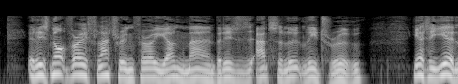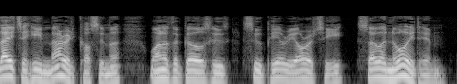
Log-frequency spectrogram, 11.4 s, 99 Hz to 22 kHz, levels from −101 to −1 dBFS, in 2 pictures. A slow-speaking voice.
No: average, 155 wpm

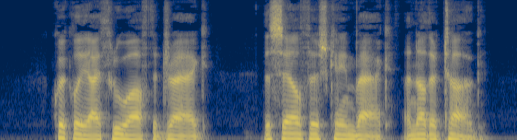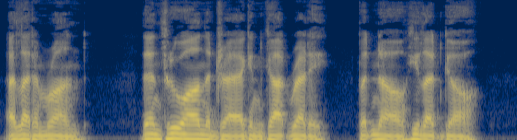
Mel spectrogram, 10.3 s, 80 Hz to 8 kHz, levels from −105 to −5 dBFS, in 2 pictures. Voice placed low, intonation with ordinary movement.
Yes: very low, 95 Hz; average, 3.0 semitones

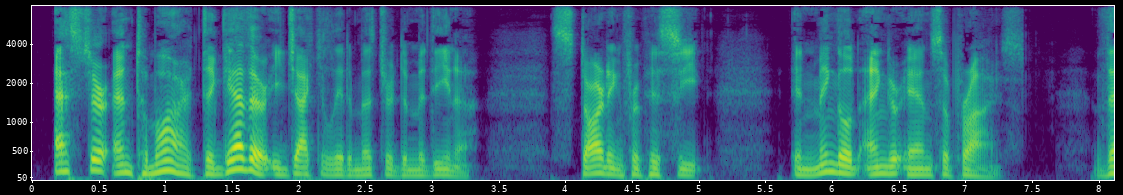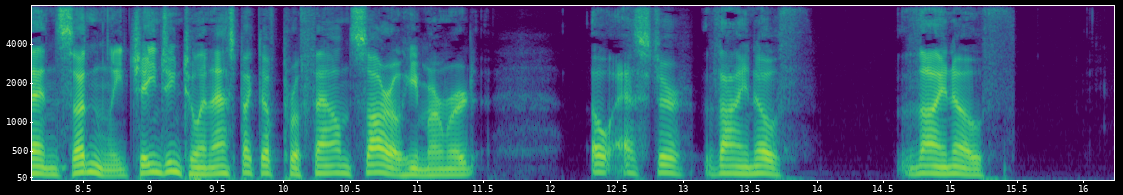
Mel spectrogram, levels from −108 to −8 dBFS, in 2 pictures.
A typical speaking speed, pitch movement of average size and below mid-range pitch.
No: slow, 120 wpm; average, 4.1 semitones; low, 115 Hz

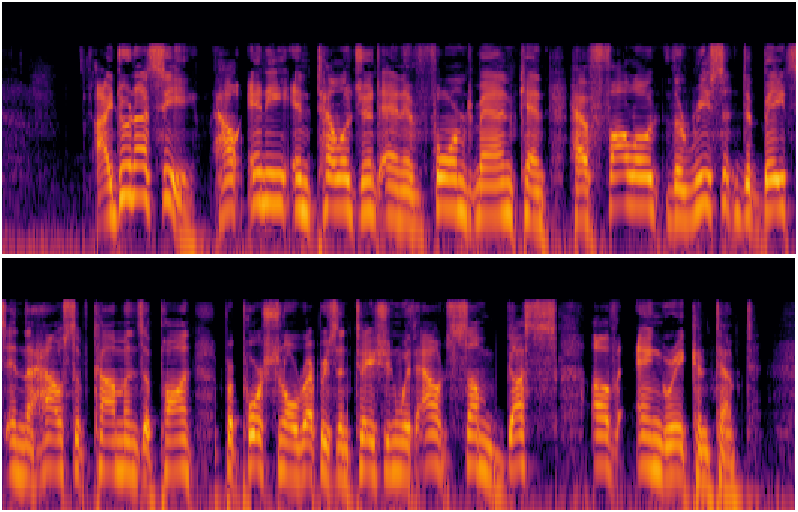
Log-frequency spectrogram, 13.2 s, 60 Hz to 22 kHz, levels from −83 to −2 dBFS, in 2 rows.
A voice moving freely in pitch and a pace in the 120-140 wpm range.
No: average, 3.9 semitones; slow, 135 wpm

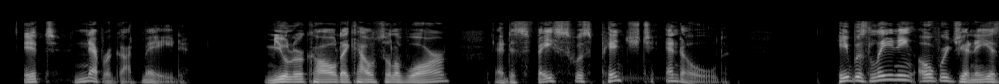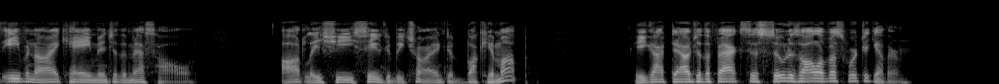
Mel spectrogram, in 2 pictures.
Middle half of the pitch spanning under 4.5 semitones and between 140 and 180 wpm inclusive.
No: average, 5.3 semitones; average, 165 wpm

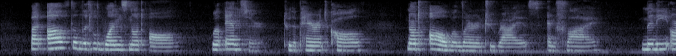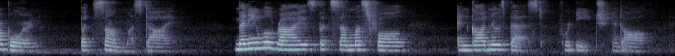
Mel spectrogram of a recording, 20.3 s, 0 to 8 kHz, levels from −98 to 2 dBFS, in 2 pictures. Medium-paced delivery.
No: slow, 125 wpm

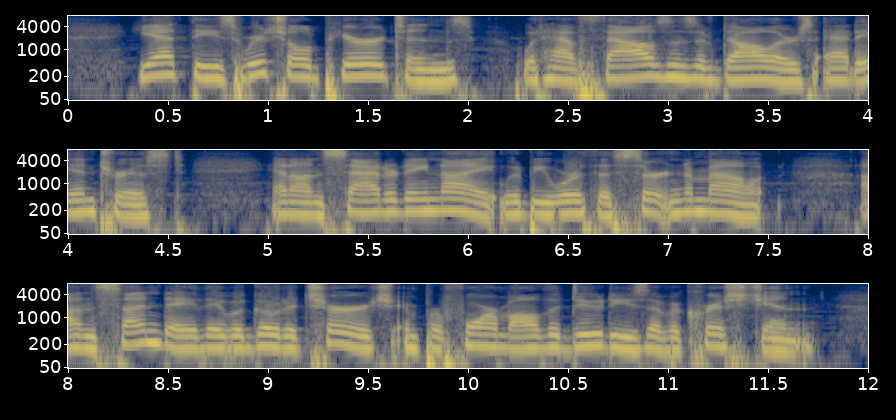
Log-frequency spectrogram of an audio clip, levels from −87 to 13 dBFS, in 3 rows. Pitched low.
No: medium, 170 Hz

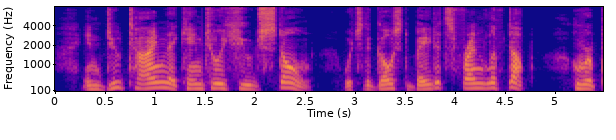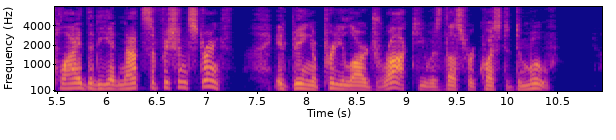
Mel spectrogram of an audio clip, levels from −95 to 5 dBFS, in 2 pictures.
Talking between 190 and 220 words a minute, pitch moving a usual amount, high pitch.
No: fast, 205 wpm; average, 3.8 semitones; medium, 155 Hz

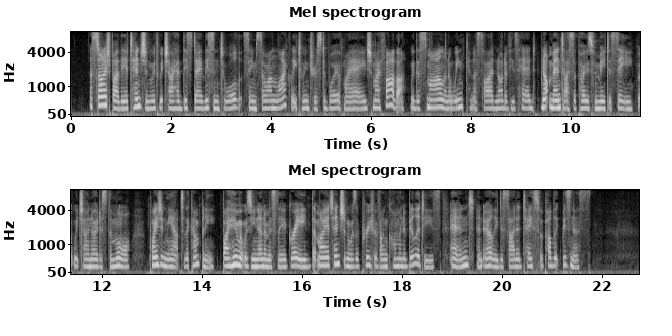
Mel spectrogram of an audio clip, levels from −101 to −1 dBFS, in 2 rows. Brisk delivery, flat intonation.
Yes: fast, 215 wpm; narrow, 2.1 semitones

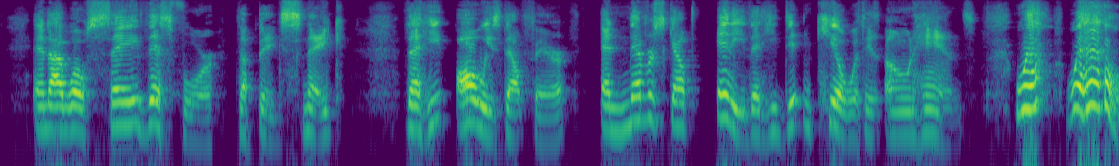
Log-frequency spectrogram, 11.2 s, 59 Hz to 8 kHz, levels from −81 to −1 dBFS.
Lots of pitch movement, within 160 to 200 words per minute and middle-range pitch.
No: wide, 7.2 semitones; average, 150 wpm; medium, 180 Hz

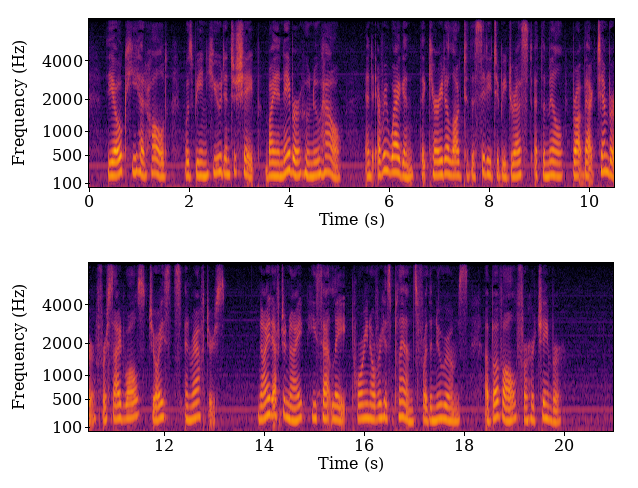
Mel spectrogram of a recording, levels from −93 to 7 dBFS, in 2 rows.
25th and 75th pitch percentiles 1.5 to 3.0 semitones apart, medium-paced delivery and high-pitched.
Yes: average, 2.7 semitones; average, 170 wpm; high, 195 Hz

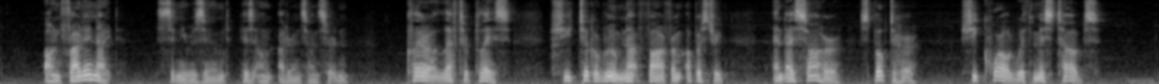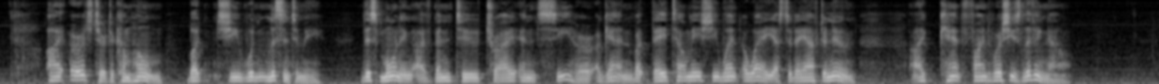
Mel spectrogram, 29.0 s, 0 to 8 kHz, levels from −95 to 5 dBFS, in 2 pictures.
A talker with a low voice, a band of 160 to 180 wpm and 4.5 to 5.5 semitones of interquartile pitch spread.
No: low, 125 Hz; average, 150 wpm; average, 5.0 semitones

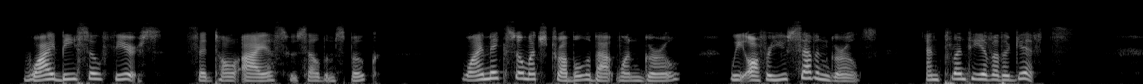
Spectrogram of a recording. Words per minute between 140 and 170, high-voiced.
Yes: average, 145 wpm; high, 210 Hz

